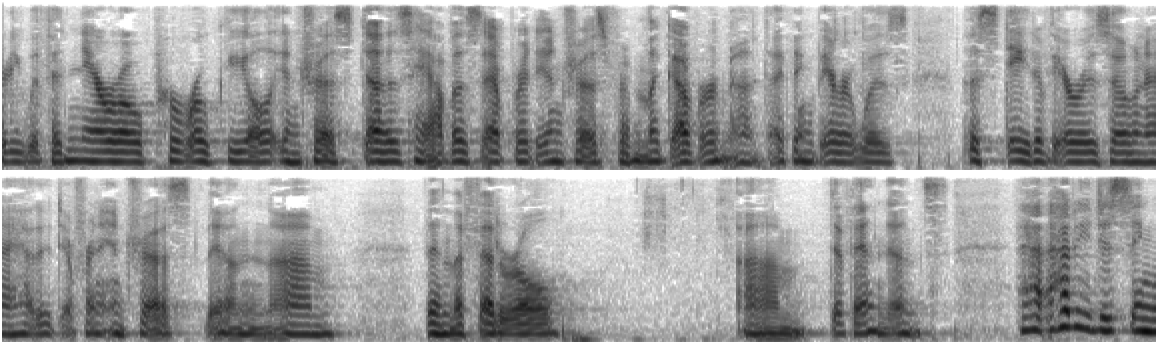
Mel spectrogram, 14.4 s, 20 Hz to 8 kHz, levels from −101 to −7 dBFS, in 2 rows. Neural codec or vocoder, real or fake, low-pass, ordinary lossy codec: none; real; 7.2 kHz; AAC, 48 kbps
